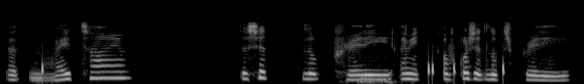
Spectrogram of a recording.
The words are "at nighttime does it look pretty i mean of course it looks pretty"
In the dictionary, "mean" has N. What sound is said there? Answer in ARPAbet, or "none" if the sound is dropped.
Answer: N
